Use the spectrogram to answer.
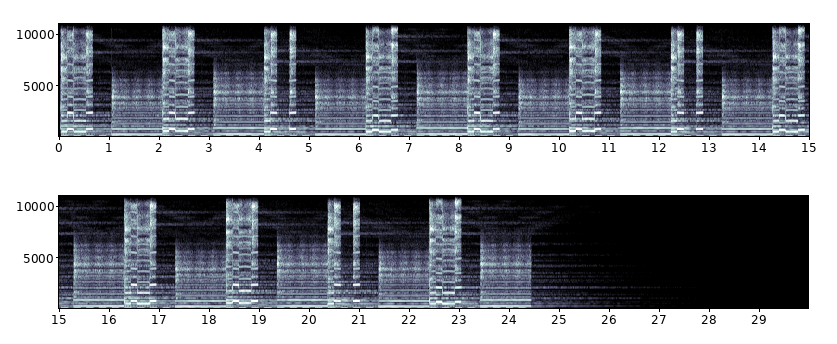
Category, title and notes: Music > Multiple instruments
Ableton Live. VST.Purity......Musical Composition Free Music Slap House Dance EDM Loop Electro Clap Drums Kick Drum Snare Bass Dance Club Psytrance Drumroll Trance Sample .
Bass, Clap, Composition, Dance, Drum, Drums, EDM, Electro, Free, House, Kick, Loop, Music, Musical, Slap, Snare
